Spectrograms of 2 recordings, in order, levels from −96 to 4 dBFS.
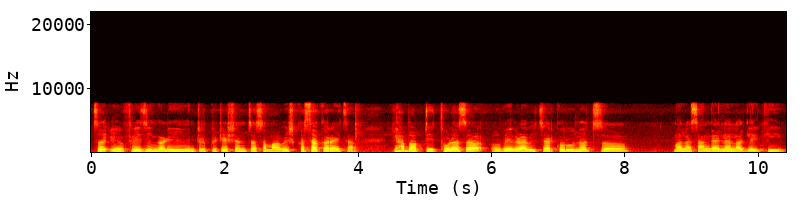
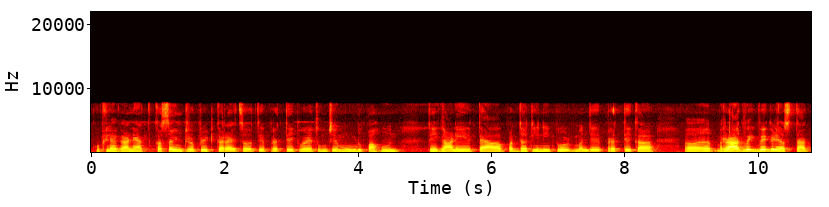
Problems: none marked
